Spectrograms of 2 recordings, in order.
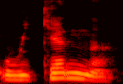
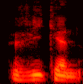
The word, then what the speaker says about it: week-end: un v comme wagon mais week-end attention avec le w comme en anglais donc on dit pas attention ne dit pas viken non on débat ça on dit week end pareil watts walkman et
